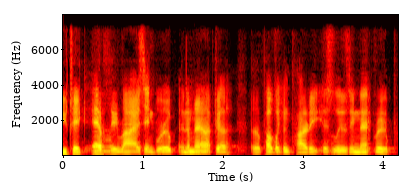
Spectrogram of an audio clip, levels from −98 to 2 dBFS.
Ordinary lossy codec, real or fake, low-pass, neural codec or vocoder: AAC, 48 kbps; fake; 7.2 kHz; codec, 16 kHz in and 24 kHz out, 0.6 kbps, FireRedTTS-2 codec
